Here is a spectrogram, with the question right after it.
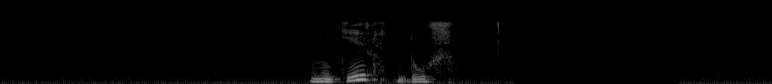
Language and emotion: Russian, neutral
